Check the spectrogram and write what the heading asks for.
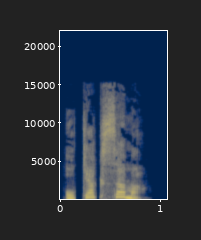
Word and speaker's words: お客様: お客様。 – Guest. Our customers. Sir. Madam. – お客様。お客様。 – Starting low, rising on the second syllable きゃ。And falling on the last syllable, ma.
